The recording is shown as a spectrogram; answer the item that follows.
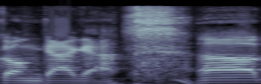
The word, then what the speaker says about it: Gongaga: That is actually how it's pronounced, Gongaga.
